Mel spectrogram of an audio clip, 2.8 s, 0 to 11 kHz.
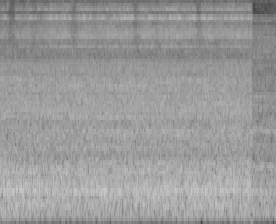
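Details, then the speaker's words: Brake lathe truing the rear disc rotor from an AE86 Corolla GT-S axle on a home-built Lotus Super 7 replica, during creaky-brake repair: steady even whirring hiss with faint high tone, no chatter; normal operation. "so while the brake lathe is doing its thing you can probably hear it in the background"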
